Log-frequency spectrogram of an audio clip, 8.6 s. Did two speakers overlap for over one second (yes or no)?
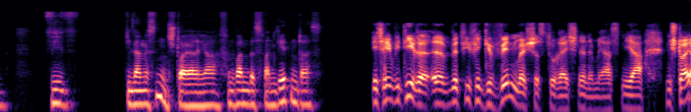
no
